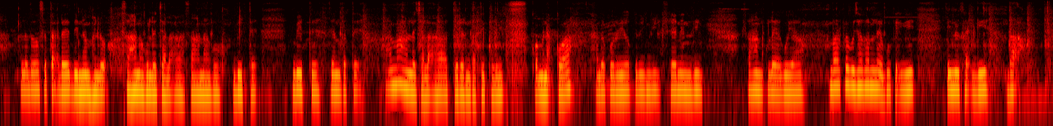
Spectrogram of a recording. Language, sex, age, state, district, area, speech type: Santali, female, 18-30, West Bengal, Paschim Bardhaman, rural, spontaneous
